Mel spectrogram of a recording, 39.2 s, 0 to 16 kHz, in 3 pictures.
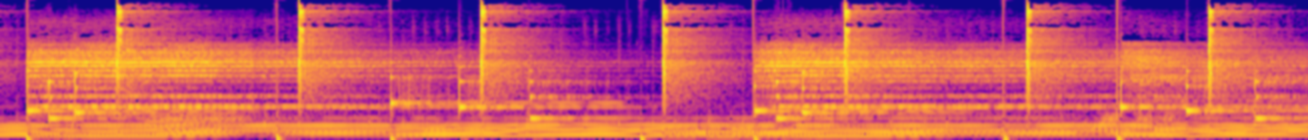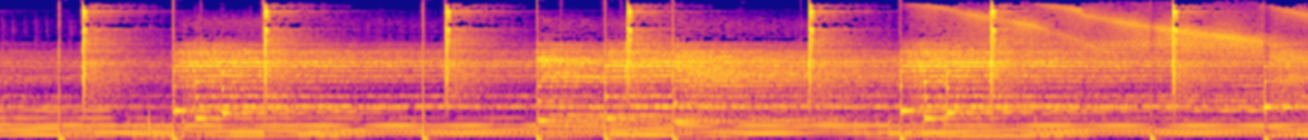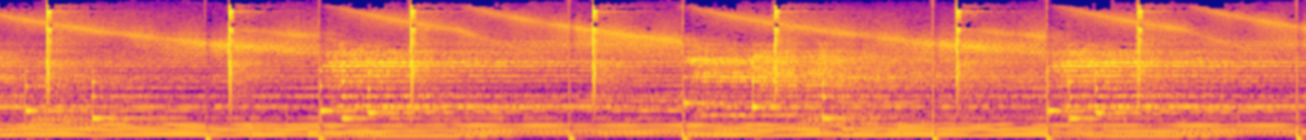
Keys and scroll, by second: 1.8-3.3 typing, 10.1-11.1 typing, 19.1 F6, 23.9 shift+Page_Down, 26.5 ctrl+space, 29.6 F12, 31.7 2, 37.6 w.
